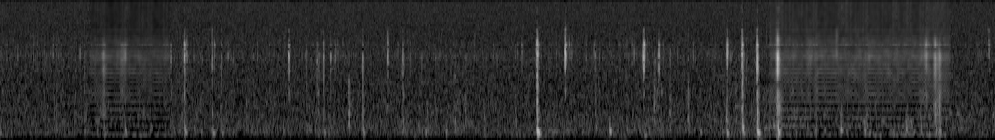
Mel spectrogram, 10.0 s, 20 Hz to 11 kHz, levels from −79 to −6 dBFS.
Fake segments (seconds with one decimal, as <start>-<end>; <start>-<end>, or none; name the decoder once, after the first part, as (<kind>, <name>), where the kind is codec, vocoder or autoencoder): 0.9-1.7 (vocoder, Vocos); 7.7-9.5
